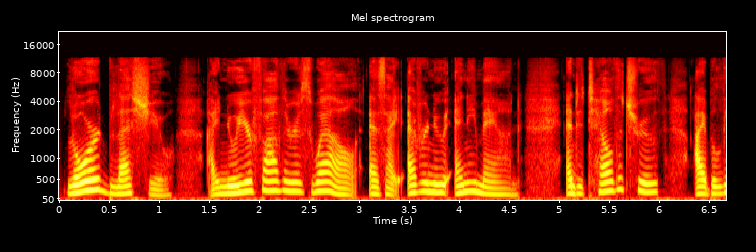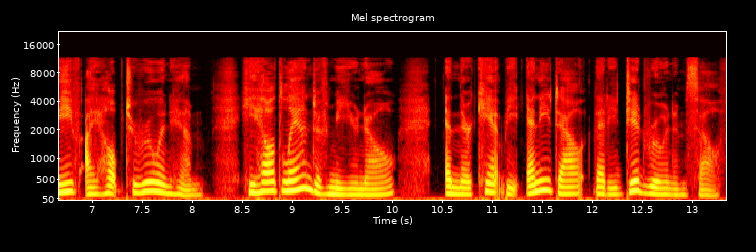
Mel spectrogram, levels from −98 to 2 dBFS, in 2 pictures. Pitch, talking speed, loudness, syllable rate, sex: 175 Hz, 200 wpm, -21 LUFS, 5.0 syllables/s, female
